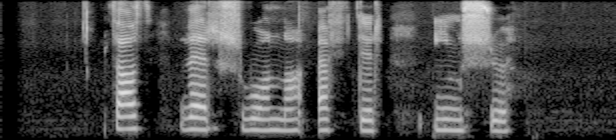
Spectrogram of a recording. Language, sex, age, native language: Icelandic, male, 8, Icelandic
